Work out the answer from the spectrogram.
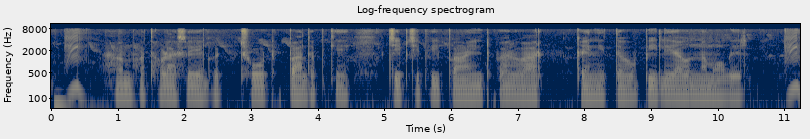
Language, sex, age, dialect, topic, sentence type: Bhojpuri, male, 18-24, Southern / Standard, agriculture, question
